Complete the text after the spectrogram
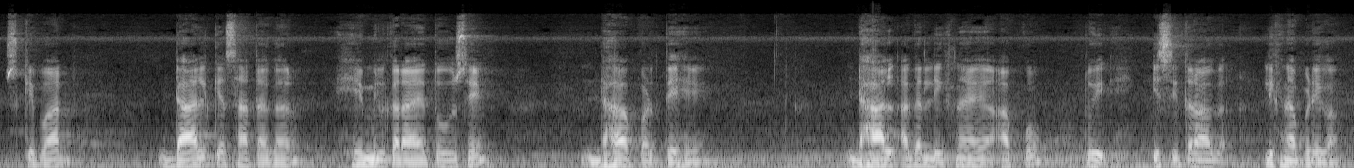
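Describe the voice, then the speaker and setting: A man teaching how to read Urdu letters, sounding out each one slowly and patiently, often checking in with "okay". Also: mid-range voice, background noise. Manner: repeats "ठीक है" to check understanding. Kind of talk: spoken lesson on reading Urdu letters.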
